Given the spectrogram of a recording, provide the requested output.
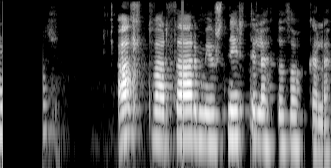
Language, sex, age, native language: Icelandic, female, 12, Icelandic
